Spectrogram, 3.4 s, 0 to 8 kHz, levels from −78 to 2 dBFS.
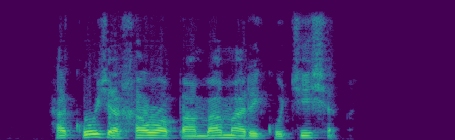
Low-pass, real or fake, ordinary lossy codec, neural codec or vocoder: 7.2 kHz; fake; AAC, 48 kbps; vocoder, 44.1 kHz, 128 mel bands every 256 samples, BigVGAN v2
